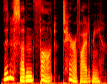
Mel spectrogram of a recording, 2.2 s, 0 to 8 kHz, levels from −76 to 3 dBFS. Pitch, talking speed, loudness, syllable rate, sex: 135 Hz, 165 wpm, -19 LUFS, 4.9 syllables/s, male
